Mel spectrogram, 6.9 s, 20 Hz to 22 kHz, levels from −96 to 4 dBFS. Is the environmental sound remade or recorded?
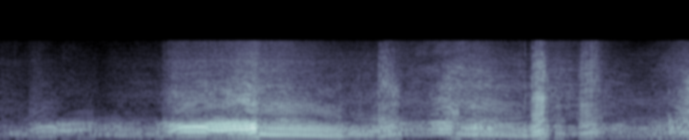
recorded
